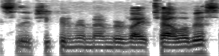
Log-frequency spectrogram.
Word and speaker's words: Vitalibus: And one of the people said, well, how do you say the name? So we created it, Vitality Through Cannabis, right? So if you can remember Vitalibus, it's Vitality Through Cannabis.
